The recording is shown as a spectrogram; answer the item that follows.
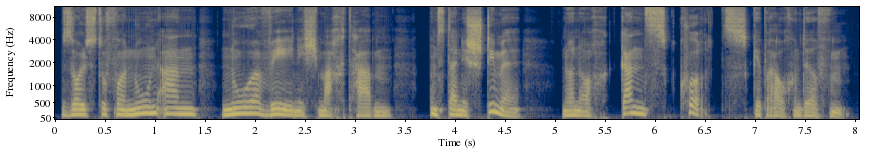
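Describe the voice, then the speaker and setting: A man takes on a wrathful queen of the gods, her voice lifted a little higher and louder as she hands down a stern punishment. The words come slowly and weightily, in a dry, close recording. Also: lively intonation, dry recording. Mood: cursing. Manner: stern, pronouncing a curse. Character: wrathful queen goddess, commanding.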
